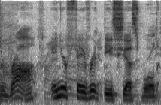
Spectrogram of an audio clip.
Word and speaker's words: RWR: the radar warning receiver often shortened to rwr and pronounced as raw in your favorite dcs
